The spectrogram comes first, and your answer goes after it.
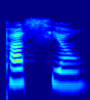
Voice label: "patient", French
